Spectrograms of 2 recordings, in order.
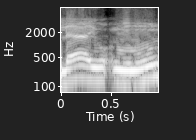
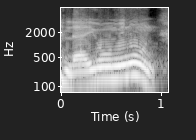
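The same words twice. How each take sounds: First: Said in the usual way. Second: يؤمنون said "yoominoon"; long u in يؤمنون, no glottal stop; hamza as waw. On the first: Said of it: "قرأها بإبدال". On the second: Shown as a demonstration. Teacher showing the variant, يؤمنون with smooth long u. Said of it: "الهمزة واوا مادية".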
